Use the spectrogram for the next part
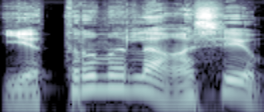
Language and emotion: Malayalam, surprised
